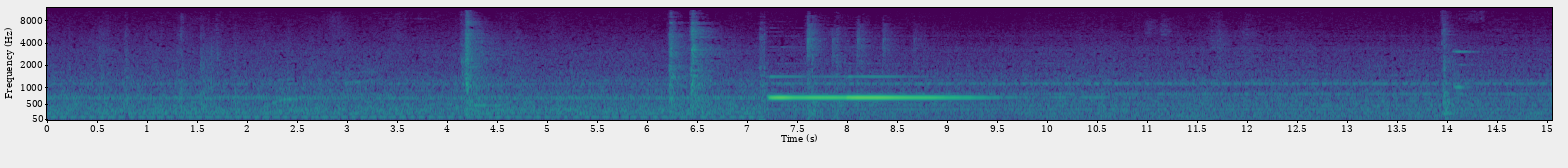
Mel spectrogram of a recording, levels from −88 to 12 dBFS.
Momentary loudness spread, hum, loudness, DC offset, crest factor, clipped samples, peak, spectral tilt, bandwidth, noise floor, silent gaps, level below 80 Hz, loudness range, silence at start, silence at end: 22 LU; none; -26 LUFS; under 0.1%; 16 dB; under 0.1%; -14 dBFS; -5 dB/octave; 11 kHz; -45 dBFS; none; -64 dBFS; 20 LU; 0 s; 0 s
